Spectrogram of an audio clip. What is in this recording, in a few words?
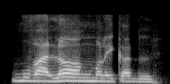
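French male, voice; Pirates Of The Caribbean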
